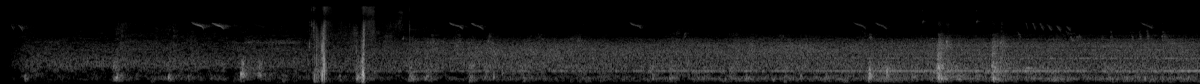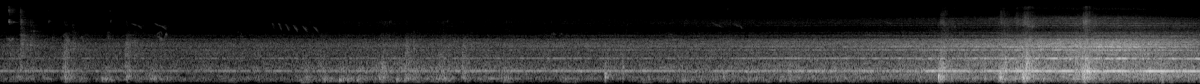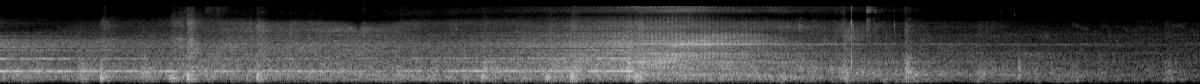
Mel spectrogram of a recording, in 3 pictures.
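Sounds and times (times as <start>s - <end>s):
train passing close by: 0.1s - 36.0s
wheels clicking over rail joints: 6.4s - 19.5s, 24.8s - 36.0s.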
